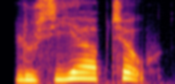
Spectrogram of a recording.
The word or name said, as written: luciaoptog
